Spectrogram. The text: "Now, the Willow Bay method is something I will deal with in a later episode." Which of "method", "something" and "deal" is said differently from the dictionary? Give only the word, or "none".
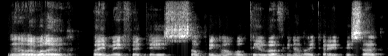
method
